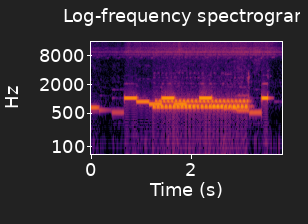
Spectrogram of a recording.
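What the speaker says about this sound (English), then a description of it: "Let me take this phone call, please." A phone ringtone for an incoming call plays a bright stepped electronic melody with a sustained warbling middle note, close and clear, no one talking over it.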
